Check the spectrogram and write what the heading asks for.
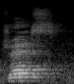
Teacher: The vowel dress, about halfway between close and open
